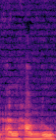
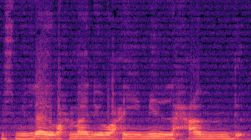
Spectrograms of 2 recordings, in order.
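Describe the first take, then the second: First: The opening a sound is clearly pronounced. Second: The opening a sound is dropped in linking. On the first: The word starts the reading. "kita mula kita dia bunyi" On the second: The word is joined to what comes before. "jadi tak bunyi"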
